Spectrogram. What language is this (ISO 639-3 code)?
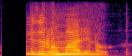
isl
